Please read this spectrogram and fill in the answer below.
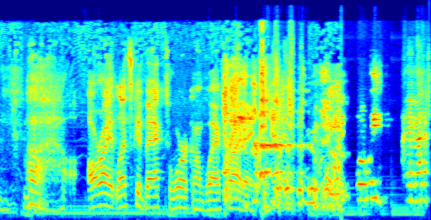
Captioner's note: sigh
